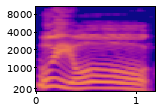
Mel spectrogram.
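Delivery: high, stretched catchphrase cry; Uncle Roger. Acted. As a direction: let it soar and stretch out. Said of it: "what the Uncle Roger".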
